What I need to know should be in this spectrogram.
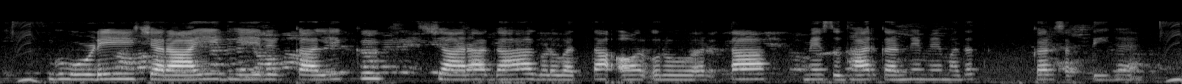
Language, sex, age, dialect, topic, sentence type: Hindi, female, 18-24, Kanauji Braj Bhasha, agriculture, statement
